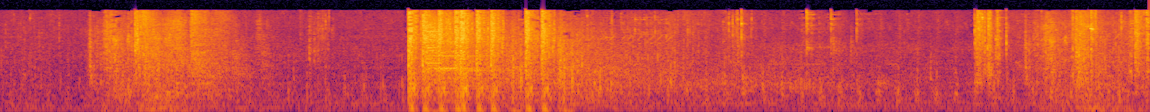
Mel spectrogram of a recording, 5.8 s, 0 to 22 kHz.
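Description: Rapid bursts of automatic gunfire in the video game Modern Warfare 2 punch through light cover. There are several loud clusters of shots, the strongest around two seconds in, with echoing rumble and distant firing in between.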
